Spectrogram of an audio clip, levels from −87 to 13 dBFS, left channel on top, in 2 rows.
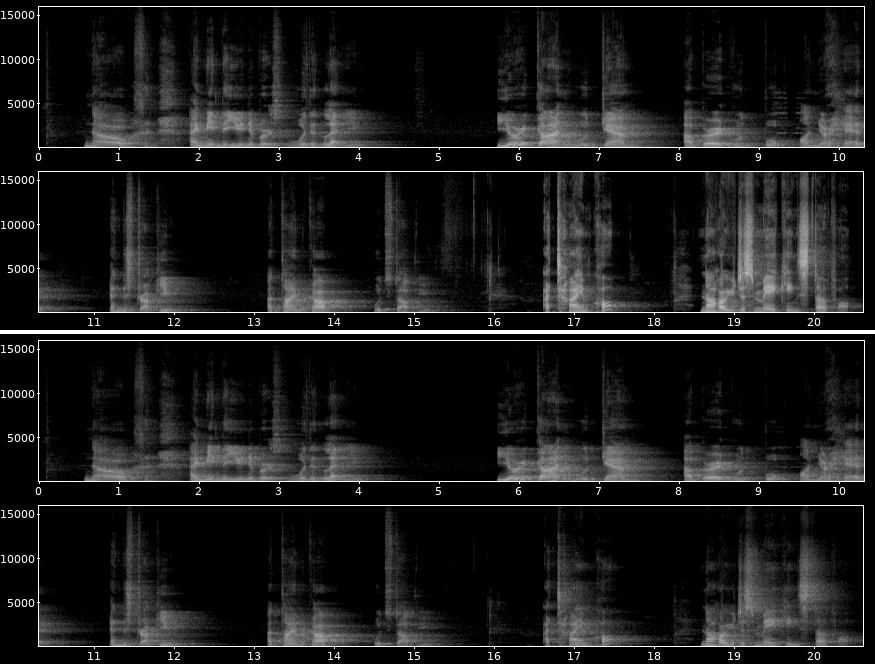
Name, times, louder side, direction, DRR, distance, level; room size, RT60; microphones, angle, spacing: voice 1, 0.6-4.0 5.7-7.5 8.0-9.2 9.5-10.3 11.2-12.0 13.2-13.9 14.5-15.2, left 2 dB, 15° left, 5 dB, 1.0 m, -30 dB
voice 2, 16.6-17.5 18.3-20.4, left 11 dB, 50° left, 17 dB, 0.4 m, -24 dB
16.5 x 9.6 x 5.2 m, 1.2 s
head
